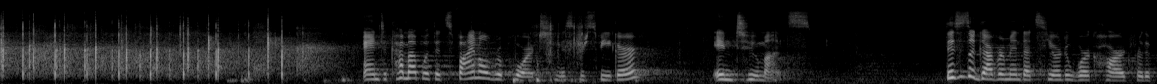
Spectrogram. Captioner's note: some Applause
